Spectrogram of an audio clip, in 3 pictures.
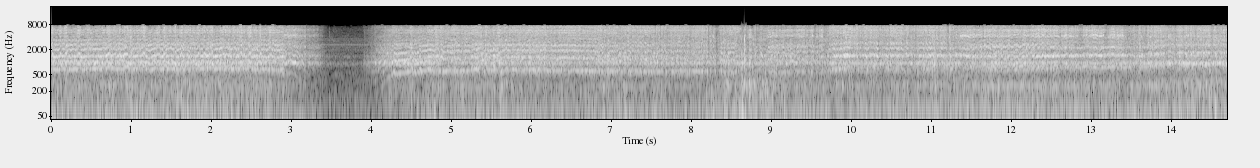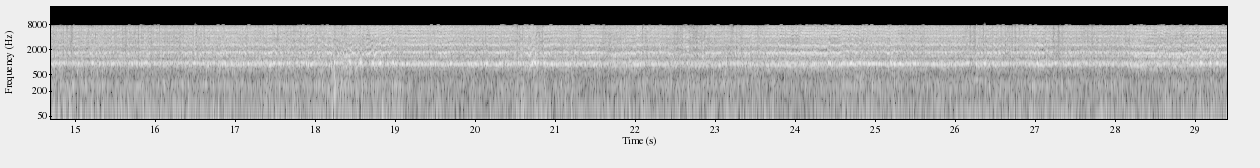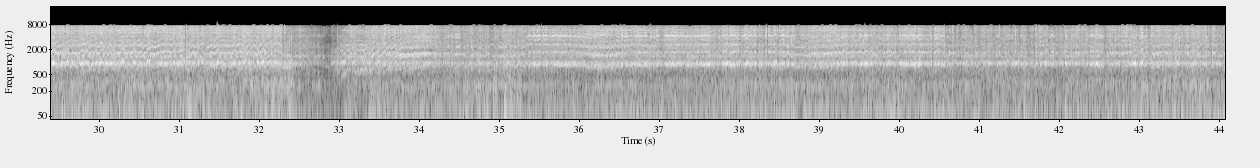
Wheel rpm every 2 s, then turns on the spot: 160, 120, 100, 160, 160, 190, 200, 230, 230, 230, 230, 230, 230, 240, 210, 190, 130, 210, 230, 230, 230, 230.
none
